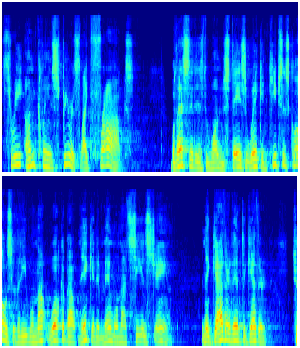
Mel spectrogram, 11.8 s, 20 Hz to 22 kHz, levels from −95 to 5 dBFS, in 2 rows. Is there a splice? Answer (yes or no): yes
